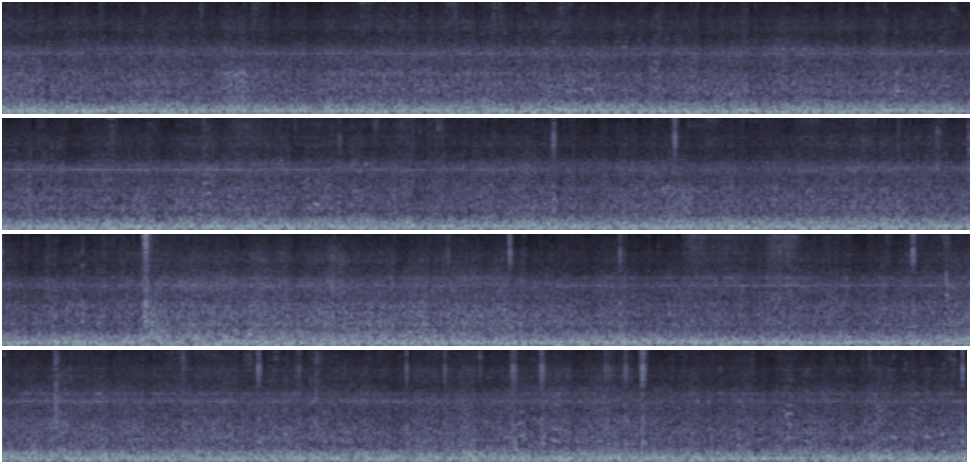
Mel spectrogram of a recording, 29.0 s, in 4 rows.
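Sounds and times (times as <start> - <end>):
train rumble inside cabin: 0.0 - 29.0
passing train thud: 15.5 - 18.2.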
